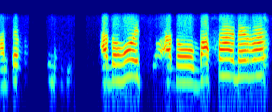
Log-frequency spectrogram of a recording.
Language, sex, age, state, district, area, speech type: Santali, female, 45-60, Odisha, Mayurbhanj, rural, conversation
